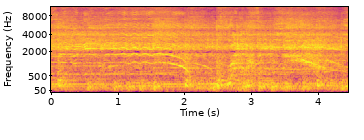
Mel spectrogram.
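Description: Live heavy metal band playing loudly, topped by a high wavering wail that slides sharply down about halfway through, with another downward slide near the end.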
